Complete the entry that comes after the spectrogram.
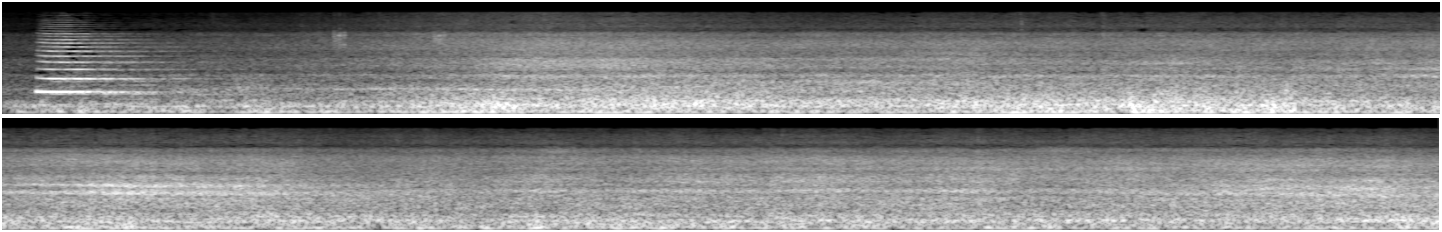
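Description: A short single-tone blast of a freight locomotive's horn, then a long container freight train running past at speed: steady rumble and clatter of wagon wheels on the rails as the container flats go by.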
